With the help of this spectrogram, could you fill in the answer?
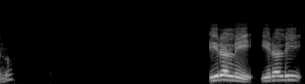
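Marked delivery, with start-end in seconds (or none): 2.1-3.0 "Italy, Italy" said in English, IT-a-li, higher; teacher drills "Italy" in English; English pronunciation. Shown as a demonstration. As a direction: repeat "Italy" the English way for the class.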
